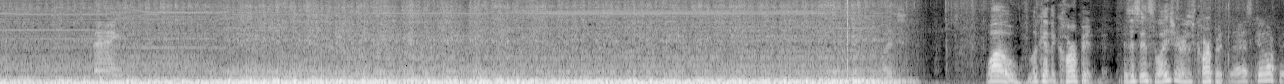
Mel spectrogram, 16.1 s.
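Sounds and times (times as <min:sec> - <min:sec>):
car engine idling: 0:00.0 - 0:11.5.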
